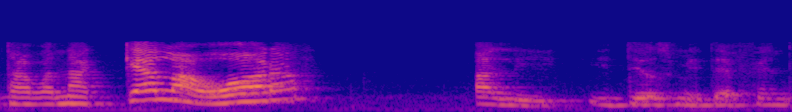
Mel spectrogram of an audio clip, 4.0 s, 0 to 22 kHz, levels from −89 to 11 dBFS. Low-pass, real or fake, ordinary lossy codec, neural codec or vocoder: 5.4 kHz; real; none; none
